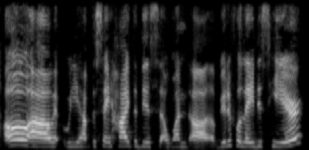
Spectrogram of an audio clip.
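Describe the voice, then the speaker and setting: A woman with a Filipino accent co-hosts a casual livestream. Her voice sits fairly high and the sound is dry and close. She is chatty and keeps agreeing as she goes. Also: normal speed, sharp tone, no room sound. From Philippines. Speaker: co-host of a livestream.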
